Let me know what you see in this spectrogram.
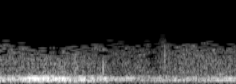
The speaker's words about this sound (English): That's a comfortable sound. You know it isn't the invaders' planes, eh? Oh, how do you know it is? By the sound. Besides, those planes are coming into land, and Invaders won't land here.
